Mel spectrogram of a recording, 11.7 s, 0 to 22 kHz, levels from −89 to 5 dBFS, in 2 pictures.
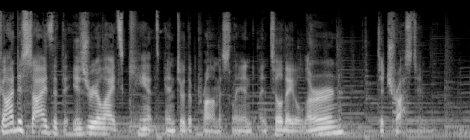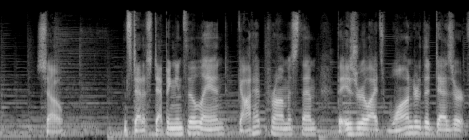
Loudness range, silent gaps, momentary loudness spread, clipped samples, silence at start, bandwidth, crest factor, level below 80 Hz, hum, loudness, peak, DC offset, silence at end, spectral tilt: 6 LU; none; 19 LU; under 0.1%; 0 s; 17 kHz; 16 dB; -40 dBFS; none; -16 LUFS; 0 dBFS; under 0.1%; 0 s; -5 dB/octave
